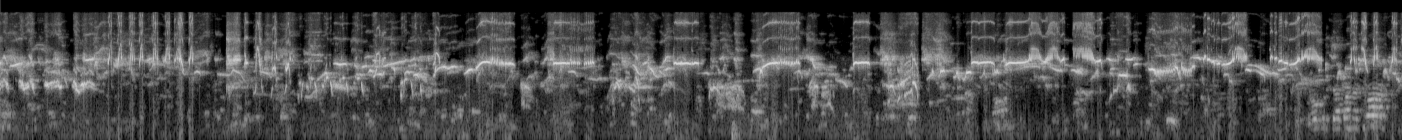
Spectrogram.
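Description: An oriental magpie-robin sings rapid, varied phrases.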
